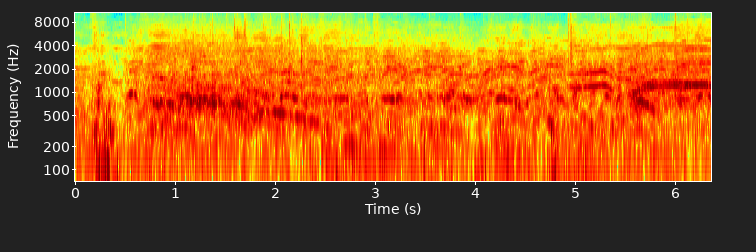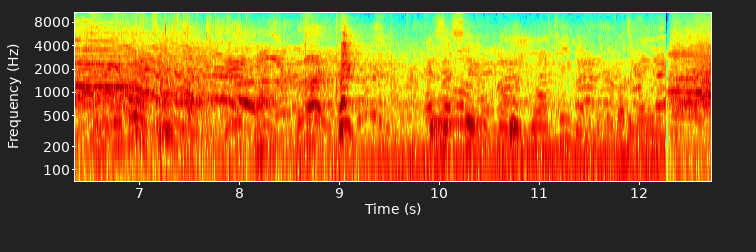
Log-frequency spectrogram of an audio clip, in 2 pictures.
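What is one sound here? A crowd shouts and cheers outdoors throughout.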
